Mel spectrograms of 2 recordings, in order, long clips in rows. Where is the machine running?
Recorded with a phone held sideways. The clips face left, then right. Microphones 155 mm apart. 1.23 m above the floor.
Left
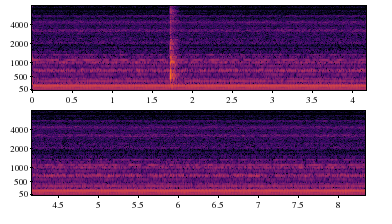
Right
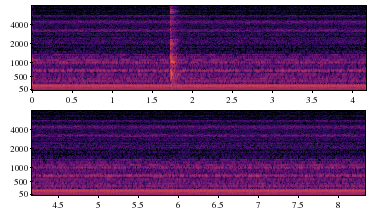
65° left (ahead or behind), 1.7 m.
